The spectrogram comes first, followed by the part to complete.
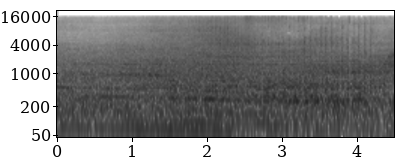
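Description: Street traffic, with a motor vehicle's engine rumble passing close by and swelling slightly through the middle.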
